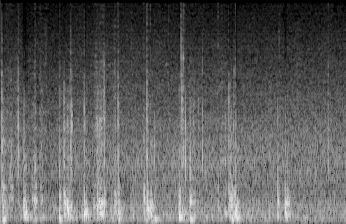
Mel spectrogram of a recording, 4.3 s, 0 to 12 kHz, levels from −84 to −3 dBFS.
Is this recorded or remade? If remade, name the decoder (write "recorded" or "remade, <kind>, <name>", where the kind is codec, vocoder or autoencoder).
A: remade, vocoder, Vocos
